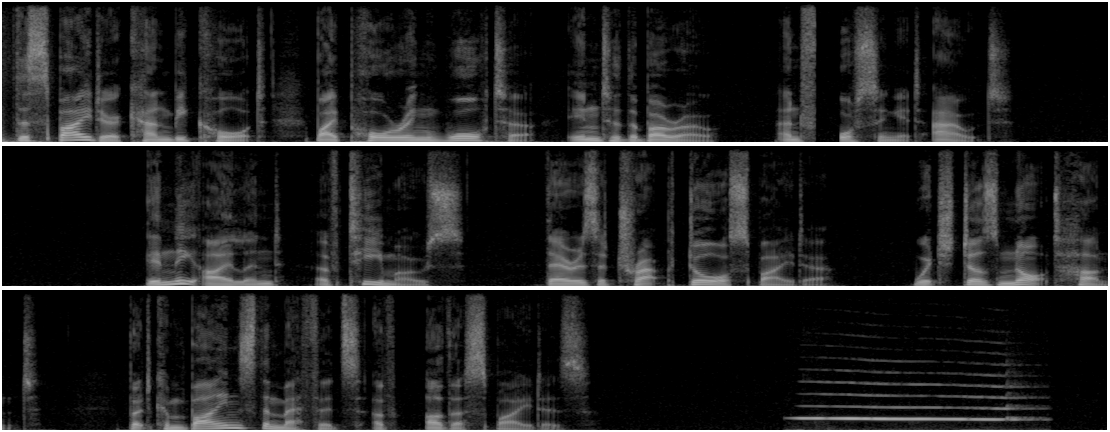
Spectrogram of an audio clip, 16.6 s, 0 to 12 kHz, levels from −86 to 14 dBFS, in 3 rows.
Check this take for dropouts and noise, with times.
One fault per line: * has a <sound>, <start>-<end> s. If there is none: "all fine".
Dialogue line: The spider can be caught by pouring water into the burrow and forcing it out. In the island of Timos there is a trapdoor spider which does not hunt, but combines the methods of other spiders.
* has a dropout, 4.1-4.2 s
* has a squeak, 15.0-16.3 s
